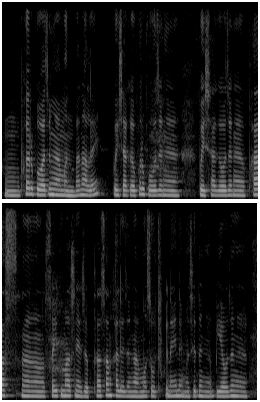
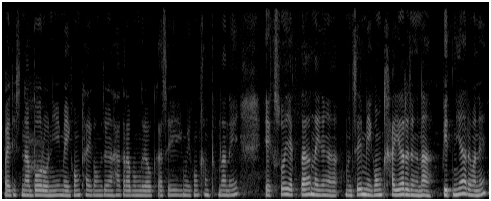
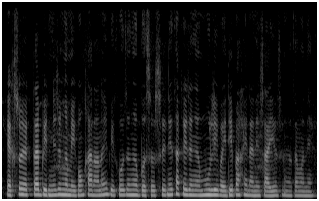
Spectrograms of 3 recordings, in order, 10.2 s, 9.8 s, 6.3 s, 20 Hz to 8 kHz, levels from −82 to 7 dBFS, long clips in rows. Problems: background sounds at intervals, low volume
